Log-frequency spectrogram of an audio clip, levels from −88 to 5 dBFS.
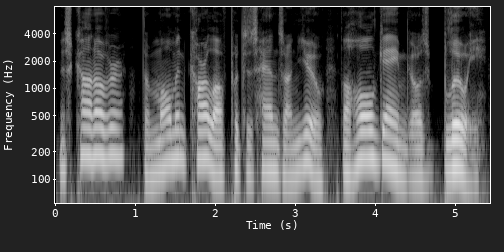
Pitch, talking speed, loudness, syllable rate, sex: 130 Hz, 165 wpm, -20 LUFS, 4.2 syllables/s, male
